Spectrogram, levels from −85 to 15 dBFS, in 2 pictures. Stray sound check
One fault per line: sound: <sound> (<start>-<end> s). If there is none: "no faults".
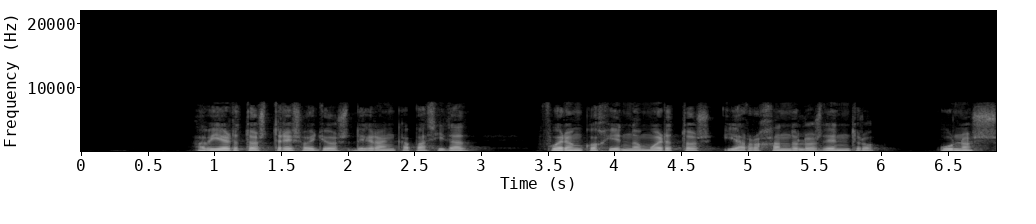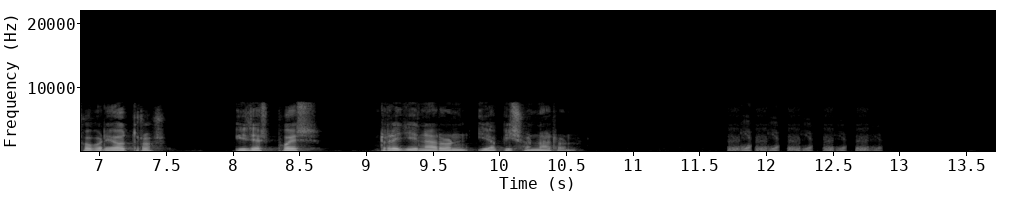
sound: laugh (11.7-12.9 s)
